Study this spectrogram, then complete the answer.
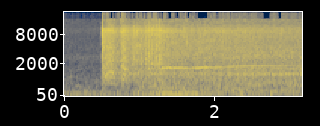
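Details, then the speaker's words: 2002 Subaru Outback during a vacuum test: the ignition coil is reconnected, the engine cranks, catches quickly and settles into an even, steady idle with no misses or knocks, and idle vacuum reads a good 21; normal start and idle. "now i'm going to connect this back in and we're gonna crank it in idle"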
